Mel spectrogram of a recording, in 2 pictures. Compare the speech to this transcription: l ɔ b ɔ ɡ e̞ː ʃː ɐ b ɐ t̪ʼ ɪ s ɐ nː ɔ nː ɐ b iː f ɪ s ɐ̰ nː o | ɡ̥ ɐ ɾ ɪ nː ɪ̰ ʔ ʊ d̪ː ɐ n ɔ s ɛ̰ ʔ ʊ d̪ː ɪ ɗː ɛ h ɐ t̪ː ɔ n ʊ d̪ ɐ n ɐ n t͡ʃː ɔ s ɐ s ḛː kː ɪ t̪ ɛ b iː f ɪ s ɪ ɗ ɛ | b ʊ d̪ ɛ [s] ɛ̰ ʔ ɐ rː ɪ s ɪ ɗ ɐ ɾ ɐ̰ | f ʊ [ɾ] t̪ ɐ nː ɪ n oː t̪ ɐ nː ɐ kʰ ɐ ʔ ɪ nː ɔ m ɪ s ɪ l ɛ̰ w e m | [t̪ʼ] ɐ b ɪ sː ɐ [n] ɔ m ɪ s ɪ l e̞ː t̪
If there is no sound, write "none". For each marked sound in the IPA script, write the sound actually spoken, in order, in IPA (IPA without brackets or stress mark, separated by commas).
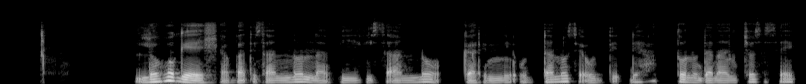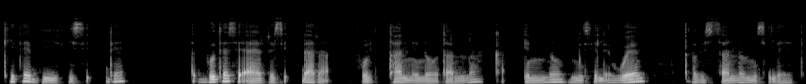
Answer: s, l, t̪ʼ, nː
